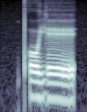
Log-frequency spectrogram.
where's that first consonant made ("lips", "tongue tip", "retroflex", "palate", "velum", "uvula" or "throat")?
lips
